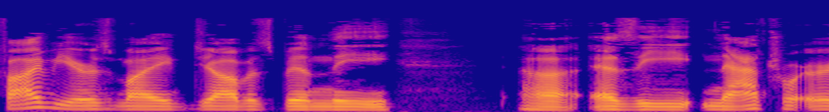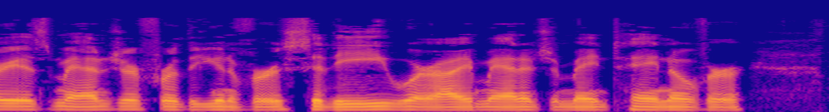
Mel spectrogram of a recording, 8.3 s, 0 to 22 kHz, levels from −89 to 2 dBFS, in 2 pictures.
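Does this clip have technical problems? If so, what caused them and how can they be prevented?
Yes. Throughout the speech faint detail swirls in and out, which is likely MP3 compression at a low bitrate near 48 kbps. The fluttering, watery texture, not just dullness, separates it from a plain low-pass filter. Encoding at a higher bitrate, or in a lossless format, would prevent it.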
